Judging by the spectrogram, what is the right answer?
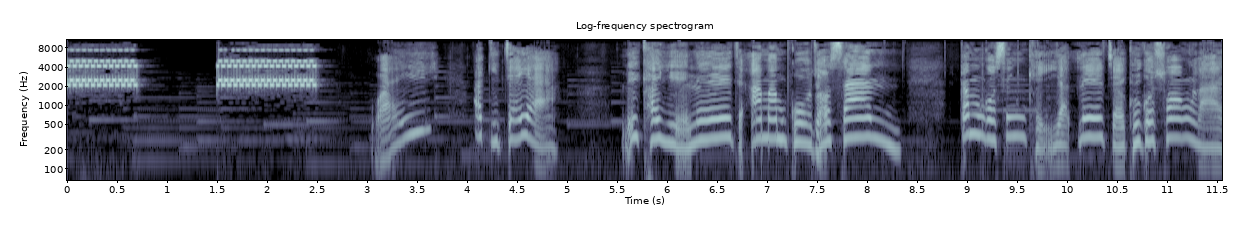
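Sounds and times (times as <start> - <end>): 
telephone ringtone for an incoming call: 0.0 - 0.8, 1.5 - 2.6
speech: 3.1 - 5.0, 5.6 - 11.5.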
